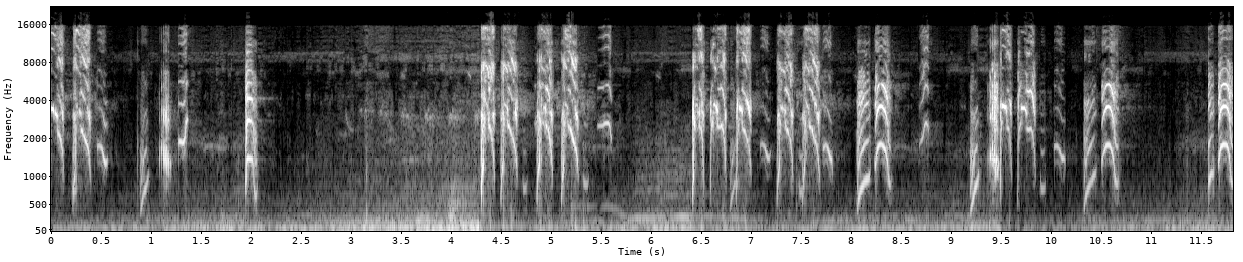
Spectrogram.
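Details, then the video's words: Parrot giving a long run of short, harsh, high squawks in irregular bursts, some in quick pairs, separated by brief silences, over a faint low background rumble. "Funny Parrot Sound Videos | Parrot Sounds Videos Compilation"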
